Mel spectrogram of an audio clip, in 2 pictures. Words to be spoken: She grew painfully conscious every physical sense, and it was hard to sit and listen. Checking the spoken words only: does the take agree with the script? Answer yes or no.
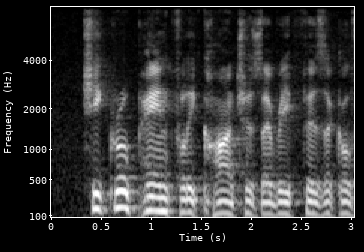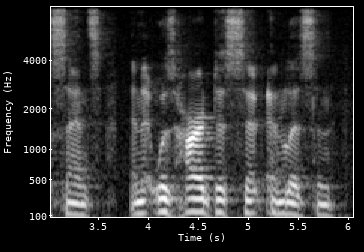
yes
